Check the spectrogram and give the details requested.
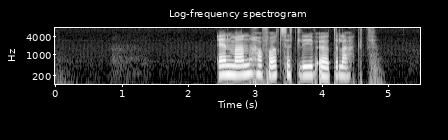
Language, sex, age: Norwegian, female, 18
